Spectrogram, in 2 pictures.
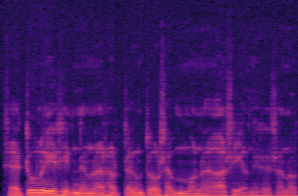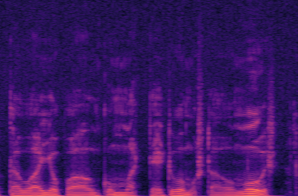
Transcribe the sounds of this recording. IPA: se tuliˑ sinːem minæ sɑno tːæ nyt o semːone ɑsiɑ niːn se sɑno etːæ ʋɑij jopɑ oŋ kumːɑ etːei tuomːostɑ oːm muistɑnu

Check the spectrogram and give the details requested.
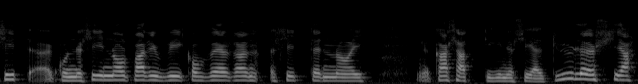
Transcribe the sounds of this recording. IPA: siːt kun ne siːnː ol pɑriʋ ʋiːkoʋ ʋerːɑn sitːen noi kɑsɑtːiː ne siɛlt yløs jɑ

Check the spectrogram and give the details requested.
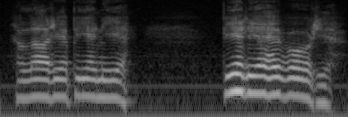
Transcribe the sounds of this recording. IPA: selːɑːsij̆ɑ pienij̆æ pienij̆æ heʋoːsij̆ɑ

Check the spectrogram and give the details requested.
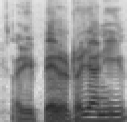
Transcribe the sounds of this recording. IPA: oli peltojɑ niːʋ

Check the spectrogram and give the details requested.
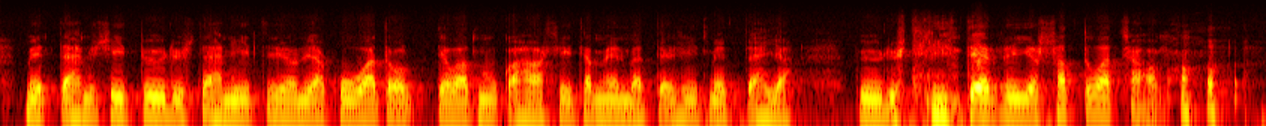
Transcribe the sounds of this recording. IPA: metːæh nys siːt pyːdyːstæh niːt jo jɑ kuʋɑt otːe ʋɑt mukɑhɑh siːt jɑ menʋætːen siːt metːæh jɑ pyːdysti niːt terːiː jos sɑtːuʋɑt sɑːmɑh

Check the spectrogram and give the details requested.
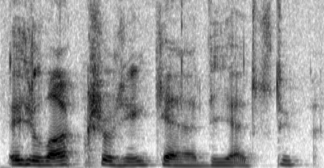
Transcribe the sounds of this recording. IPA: ei lɑksos ikæːn tiætːy

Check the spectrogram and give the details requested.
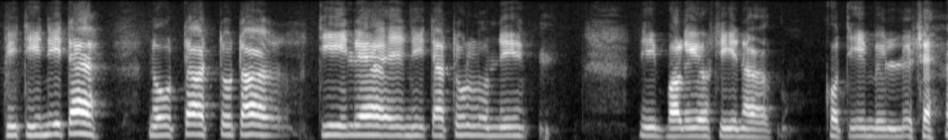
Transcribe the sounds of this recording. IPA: piti niːtæ noutˑɑːt tuŏtɑ tiːlejæ ei niːtæ tulːun niː niːm pɑlijo siːnæ kotimylːysæ

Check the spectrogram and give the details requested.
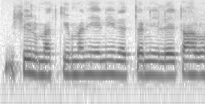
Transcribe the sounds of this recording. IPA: silmætkiːm mænie niːn etːæ niːlː ei tɑhlon

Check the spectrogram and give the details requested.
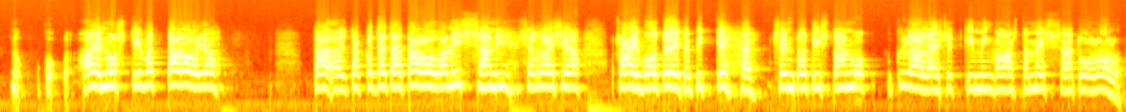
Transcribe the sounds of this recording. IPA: no ko ɑin ostiːʋɑt tɑlo jɑ tɑ tɑikːɑ tætæ tɑlowɑ lisːæː ni selːɑisiɑ rɑiʋoːtøitæ pit tehːæ sen totistɑː nuo kylælæisetkiː miŋkælɑistɑ mesːæː tuol ol

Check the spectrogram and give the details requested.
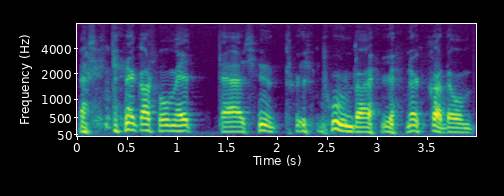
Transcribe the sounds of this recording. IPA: jɑ sitːe ne kɑsʋo metːæː sinːet tuli puːntɑimiɑ sinːek kɑtom

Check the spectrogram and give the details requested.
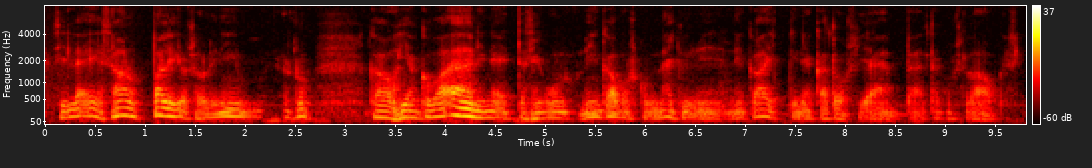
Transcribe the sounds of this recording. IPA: silːæ ei sɑːnup pɑlĭjo s oli niːn̞ ru kɑuhijɑŋ koʋɑæːninẽː etːæ se kun niːŋ kɑuwos kun næky niː ne kɑikːi ne kɑtos jæːm pæːltæ kun se lɑukes

